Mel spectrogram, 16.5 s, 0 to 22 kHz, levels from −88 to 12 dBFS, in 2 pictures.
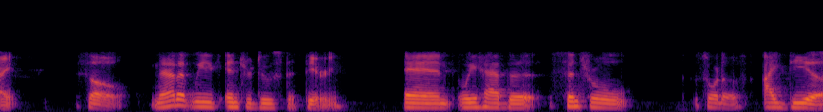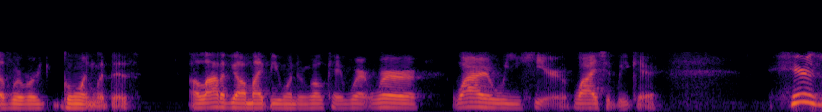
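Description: No technical faults turn up anywhere in this speech recording. The AMR narrowband mobile codec path is working normally at 12.2 kbps, and what it leaves audible is a light telephone-band character with nothing above about 3.8 kHz.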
